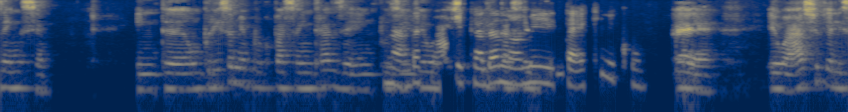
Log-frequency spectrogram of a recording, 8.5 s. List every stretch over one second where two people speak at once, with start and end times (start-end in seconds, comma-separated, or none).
3.8-5.7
